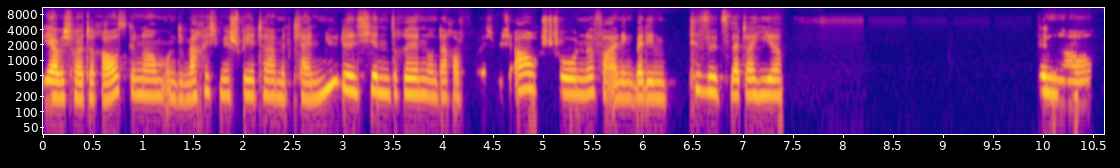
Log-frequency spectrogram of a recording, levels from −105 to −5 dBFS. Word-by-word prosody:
die 205 0 +6
habe 195 -1 +7
ich 195 - +5
heute 185 0 0
rausgenommen 210 +1 +1
und 190 - -6
die - - -5
mache 195 +7 -2
ich 235 - -6
mir 210 0 -3
später 205 0 -1
mit 185 -1 -8
kleinen 185 +1 -3
Nüdelchen 255 - +3
drin 220 -2 0
und 195 -1 -7
darauf 200 0 -4
freue 290 0 -21
ich - - -17
mich 415 - -10
auch 270 +1 +4
schon, 220 -2 +1
ne, 230 +2 -2
vor 235 - -3
allen 180 - 0
Dingen 185 -1 -4
bei 190 - +4
dem 190 -1 -1 0.2
Pissels-Wetter 235 -5 0
hier. 215 0 +1 2.6
Genau. 205 -4 +2
210 Hz, 175 wpm, -21 LUFS, 195-235 Hz, 2.6 s, habe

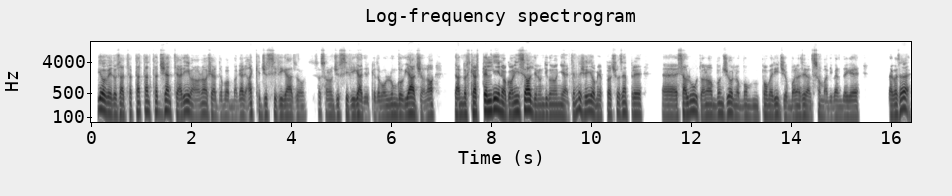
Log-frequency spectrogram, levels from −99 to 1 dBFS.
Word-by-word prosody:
io 175 -3 +9
vedo 125 -4 +1
sa 120 -1 -2
ta 125 +4 -8
ta 135 +4 -2
tanta 145 +1 -2
gente 135 -1 0
arrivano, 120 -2 -1
no, 130 +2 -3
cioè 115 -2 -5
dopo 110 +1 -9
magari 105 +2 -6
anche 120 +1 -5
giustificato 110 -2 -5
son 130 - -15
sono 110 -2 -8
giustificati 110 -1 -2
perché 95 +2 -13
dopo 105 +1 -7
un 110 +1 -5
lungo 115 0 -2
viaggio, 115 -3 +4
no, 115 +3 -2 0.4
dando 120 0 +1
il 120 - -3
cartellino 150 +2 +7
con 125 +2 0
i 140 - +4
soldi, 150 -3 +8
non 115 0 -5
dicono 120 0 -3
niente; 115 -1 -5
invece 135 0 -1
io 145 -2 +2
mi 110 -2 -5
approccio 125 +3 -5
sempre, 125 -2 -2 0.4
ehm, 110 -1 -3
saluto, 125 -1 0
no: 115 0 -1
"Buongiorno. 120 -1 -2
Buon 105 0 -8
pomeriggio. 110 -1 -3
Buonasera", 105 +2 -4
insomma 100 0 -7
dipende 105 +1 -7
che 105 -1 -3 0.5
da 110 - -3
cosa 165 +10 +4
è - - -9
115 Hz, 185 wpm, -25 LUFS, 110-130 Hz, 0.5 s, io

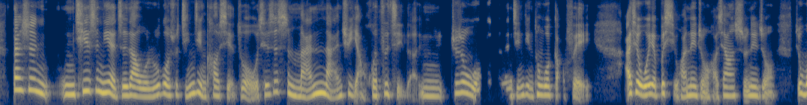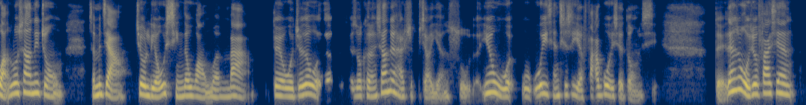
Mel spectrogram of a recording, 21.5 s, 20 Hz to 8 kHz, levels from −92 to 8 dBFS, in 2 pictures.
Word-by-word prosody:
但 340 0 +5
是 335 -1 +1
你 230 -3 +1
其 310 +7 +2
实 315 +1 -2
你 275 - +6
也 240 -7 +4
知 210 +2 +2
道， 210 -3 +3
我 180 - 0
如 195 +5 0
果 240 -4 +2
说 225 +2 -7
仅 215 +4 -1
仅 250 -9 +1
靠 205 +3 -4
写 200 +1 -4
作， 185 - -4
我 - - -4
其 230 - -3
实 290 +4 -5
是 280 -3 -2
蛮 210 +6 +3
难 185 -5 -1
去 235 +2 -4
养 - - -5
活 200 - -2
自 245 +5 -3
己 225 - -6
的。 - - -15
嗯， 195 -3 -5
就 260 - -5
是 275 - +1
我 255 - +2
不 170 -4 0
可 275 - -22 0.2
能 190 - -5
仅 200 +2 -4
仅 220 -4 -4
通 225 +3 0
过 215 0 +3
稿 215 - -9
费， - - -5 0.4
而 - - +5
且 270 - +5
我 225 0 +8
也 235 - +5
不 230 - 0
喜 250 -1 -2
欢 - - -4
那 215 - +2
种 - - -5
好 - - -9
像 205 -1 -2
是 210 +1 -5
那 210 -1 +2
种， 200 - -6 0.2
就 - - -1
网 230 -2 +5
络 255 +2 +4
上 260 -1 +3
那 270 - +4
种 240 0 -2 0.3
怎 200 - -1
么 230 - +5
讲， 230 -6 +2
就 235 -3 +6
流 190 +2 +3
行 195 -6 -2
的 200 0 +2
网 185 -4 -4
文 180 +1 -5
吧。 205 +1 -3 0.3
对， 210 -2 +2
我 190 -1 +2
觉 205 +4 +1
得 240 - +5
我 220 - +2
的 - - -8 0.4
写 - - -11
作 195 - -2
可 195 - -3
能 190 - -4
相 280 +6 +1
对 300 - +1
还 235 -9 -3
是 185 - -12
比 - - -20
较 - - -6
严 - - -9
肃 - - -11
的， - - -20
因 265 +3 +1
为 270 - +3
我 180 0 0
我 360 -6 0
以 245 - 0
前 200 -2 -6
其 225 +2 -5
实 225 - -8
也 175 -4 -2
发 200 +4 -6
过 225 0 +1
一 190 - -2
些 - - -5
东 - - -10
西。 - - -15 0.7
对， - - -2
但 305 - +7
是 345 - +4
我 265 - +8
就 240 +1 +5
发 255 +2 +2
现 250 -3 0
225 Hz, 320 characters per minute, -19 LUFS, 200-255 Hz, 0.7 s, 我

